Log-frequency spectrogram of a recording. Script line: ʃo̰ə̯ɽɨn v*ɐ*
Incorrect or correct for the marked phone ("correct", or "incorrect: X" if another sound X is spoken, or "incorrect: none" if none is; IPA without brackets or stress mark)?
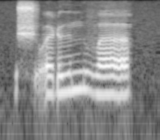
correct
